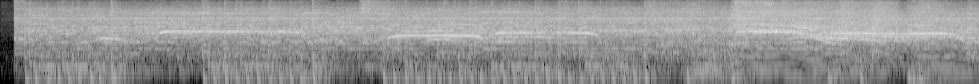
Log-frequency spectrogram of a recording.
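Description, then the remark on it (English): Loud live rock music fills the whole stretch, with a band driving hard and a singer belting and screaming over it, crowd noise blending into the dense, distorted wall of sound. “Now we get into it, and I'm going to play a little bit of ….”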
